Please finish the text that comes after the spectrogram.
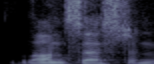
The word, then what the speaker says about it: Launceston: I can never pronounce the name of this place. Launceston. Launceston, yes, there we go.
